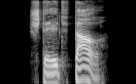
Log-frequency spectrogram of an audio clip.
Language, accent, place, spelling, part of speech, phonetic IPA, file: German, Germany, Berlin, stellt dar, verb, [ˌʃtɛlt ˈdaːɐ̯], De-stellt dar.ogg
- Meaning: inflection of darstellen: 1. third-person singular present 2. second-person plural present 3. plural imperative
